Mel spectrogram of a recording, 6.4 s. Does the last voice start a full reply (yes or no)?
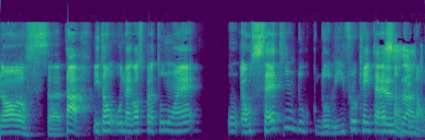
yes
